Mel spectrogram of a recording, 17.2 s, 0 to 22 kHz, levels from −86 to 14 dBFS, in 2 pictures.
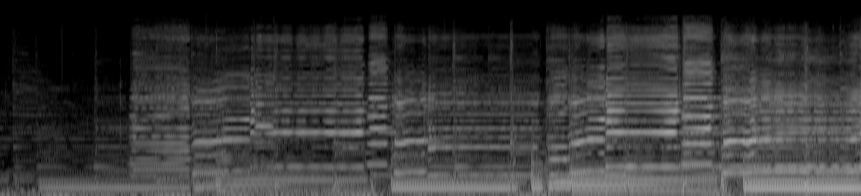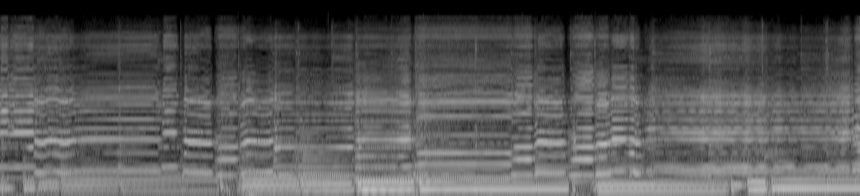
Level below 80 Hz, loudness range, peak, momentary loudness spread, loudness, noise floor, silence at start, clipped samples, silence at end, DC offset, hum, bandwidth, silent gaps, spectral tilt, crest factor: -44 dBFS; 15 LU; -8 dBFS; 18 LU; -25 LUFS; -51 dBFS; 0.4 s; under 0.1%; 0 s; under 0.1%; none; 16 kHz; none; -5 dB/octave; 18 dB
